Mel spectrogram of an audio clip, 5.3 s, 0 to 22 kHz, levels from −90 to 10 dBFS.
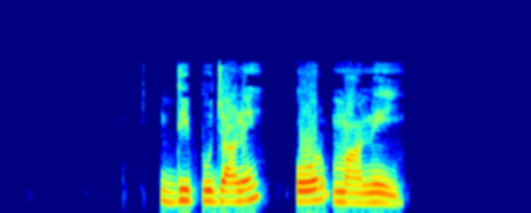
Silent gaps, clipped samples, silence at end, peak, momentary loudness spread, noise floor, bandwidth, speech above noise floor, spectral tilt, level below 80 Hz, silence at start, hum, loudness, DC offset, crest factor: none; under 0.1%; 1.3 s; 0 dBFS; 11 LU; under -90 dBFS; 7.6 kHz; over 78 dB; -7.5 dB/octave; -56 dBFS; 1.6 s; none; -14 LUFS; under 0.1%; 16 dB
